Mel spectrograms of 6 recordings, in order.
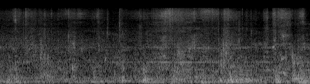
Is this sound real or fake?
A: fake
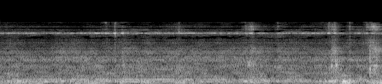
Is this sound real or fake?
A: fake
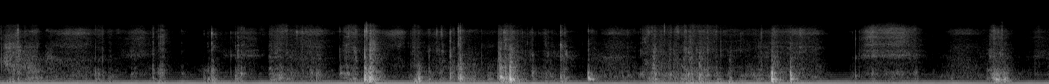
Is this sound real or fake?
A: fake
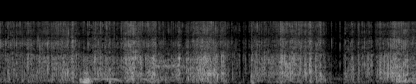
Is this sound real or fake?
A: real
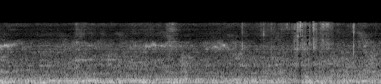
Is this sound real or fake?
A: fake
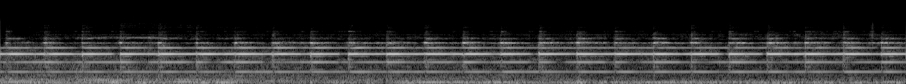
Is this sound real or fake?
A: fake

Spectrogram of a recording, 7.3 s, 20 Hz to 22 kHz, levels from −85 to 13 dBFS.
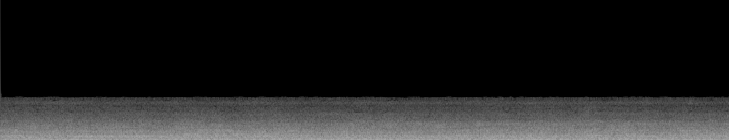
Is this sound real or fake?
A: fake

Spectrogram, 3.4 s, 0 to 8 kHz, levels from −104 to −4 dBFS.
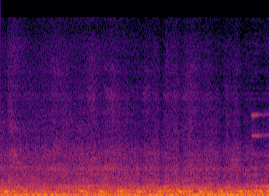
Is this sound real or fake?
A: fake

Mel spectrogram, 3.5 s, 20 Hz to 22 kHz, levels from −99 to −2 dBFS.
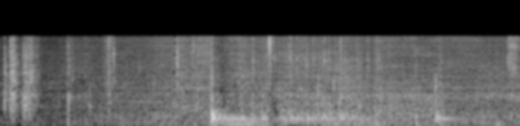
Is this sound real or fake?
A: fake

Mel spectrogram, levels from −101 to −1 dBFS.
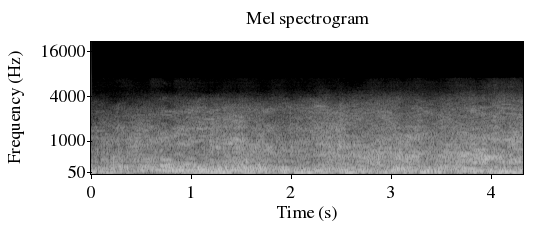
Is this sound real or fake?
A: fake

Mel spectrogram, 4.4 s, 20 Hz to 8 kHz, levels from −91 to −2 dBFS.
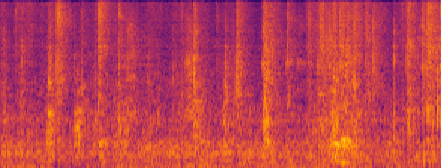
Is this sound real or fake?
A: fake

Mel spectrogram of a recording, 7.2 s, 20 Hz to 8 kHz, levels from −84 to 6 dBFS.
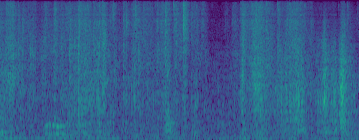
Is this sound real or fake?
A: real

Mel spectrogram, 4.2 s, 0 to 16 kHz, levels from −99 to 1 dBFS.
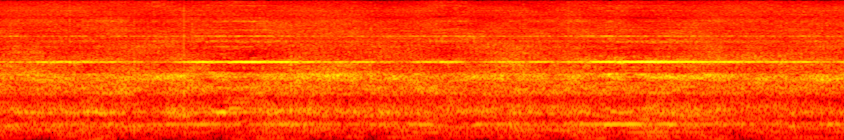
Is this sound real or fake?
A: fake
